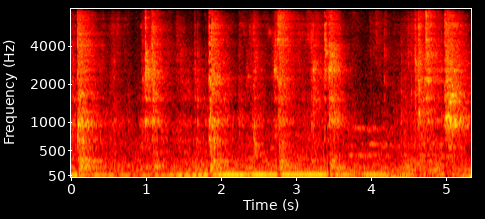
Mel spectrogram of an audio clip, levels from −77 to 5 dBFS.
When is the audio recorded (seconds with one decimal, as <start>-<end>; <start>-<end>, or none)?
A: 0.8-2.4; 3.6-4.3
